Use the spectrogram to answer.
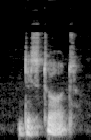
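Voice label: "distort", British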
